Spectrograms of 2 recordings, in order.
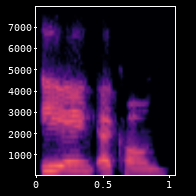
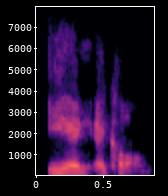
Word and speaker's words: Inyang Ekong: Inyang, now, I always technically say your first name wrong, but what's the correct way to say your name? It's Inyang Ekong. Inyang Ekong.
